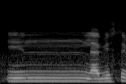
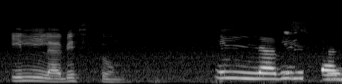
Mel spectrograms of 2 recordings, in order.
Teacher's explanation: কিন্তু এখানে নুনের উচ্চারণটাও হবে না, বিকজ অফ এটা নুন সাকিনের পরে লাম আসছে, লাম আসলে গুন্না হয় না, জি গুন্না ছাড়া পড়তে হবে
